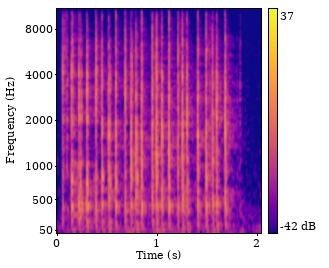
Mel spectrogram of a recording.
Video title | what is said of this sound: ASMR * Fast Tapping Only! * 7 Items * No Scratching * Soft Spoken * ASMRVilla | The cardboard inside sounds really nice. It doesn't have the like kind of glossy finish. It's more kind of raw.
